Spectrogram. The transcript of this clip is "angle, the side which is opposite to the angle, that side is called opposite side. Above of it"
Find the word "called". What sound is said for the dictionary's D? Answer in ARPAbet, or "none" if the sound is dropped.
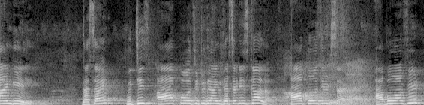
none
